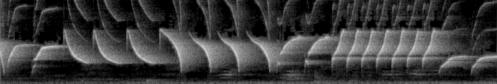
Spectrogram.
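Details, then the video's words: Clean flute-style singing from a Russian canary used for training: repeated downward-swooping whistles, each slur falling in pitch, followed by a fast run of trilled notes and a final pair of swoops. "RUSSIAN Canary Flute Singing"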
